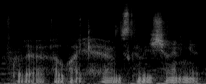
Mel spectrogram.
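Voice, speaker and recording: A man role-playing a junior doctor in a soft-spoken ASMR exam, half whispering in a gentle, hesitant, reassuring bedside manner on a close binaural microphone. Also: rapid-fire. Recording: close binaural ASMR, faint background noise.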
